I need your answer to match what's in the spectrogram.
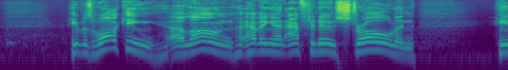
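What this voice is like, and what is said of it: Usual voice. Nothing is said of it.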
